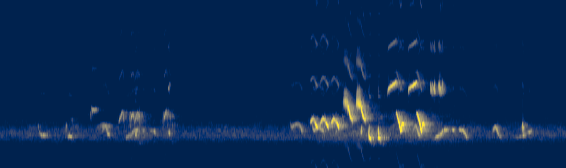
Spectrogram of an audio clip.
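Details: Yellow bunting singing a few scattered high chirps, then a denser burst of sharp, tumbling whistled notes midway, fading to sparse chirps, with a constant high hiss behind.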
